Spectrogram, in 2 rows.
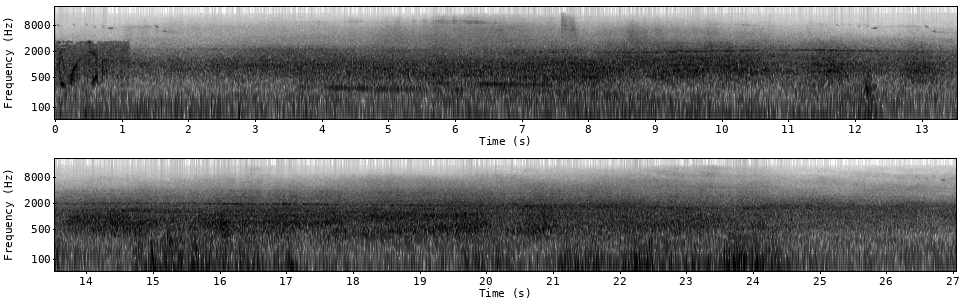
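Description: A jet engine roars steadily as an aircraft takes off from runway 23 at Toronto Pearson Airport. The broadband rumble is loud, sustained and slowly swelling, with faint radio chatter in the background.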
